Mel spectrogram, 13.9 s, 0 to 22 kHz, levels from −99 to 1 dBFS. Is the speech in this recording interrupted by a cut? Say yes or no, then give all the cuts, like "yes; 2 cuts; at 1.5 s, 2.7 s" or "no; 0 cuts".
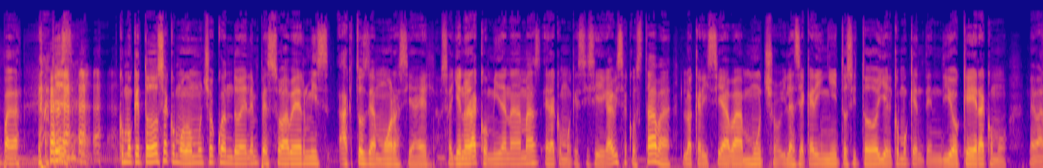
yes; 2 cuts; at 4.5 s, 9.0 s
